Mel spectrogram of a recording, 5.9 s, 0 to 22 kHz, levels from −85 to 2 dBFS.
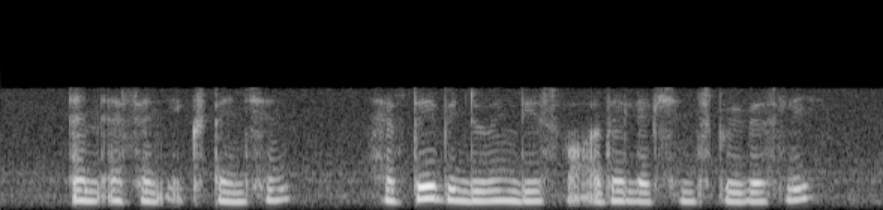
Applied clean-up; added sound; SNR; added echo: none; none; none; none.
